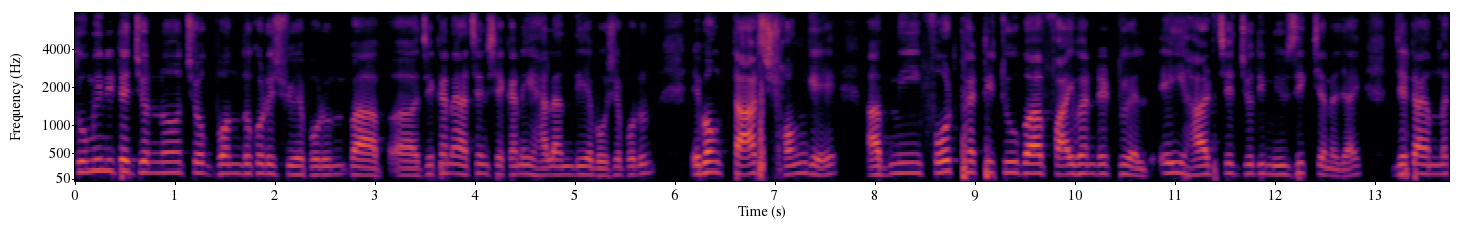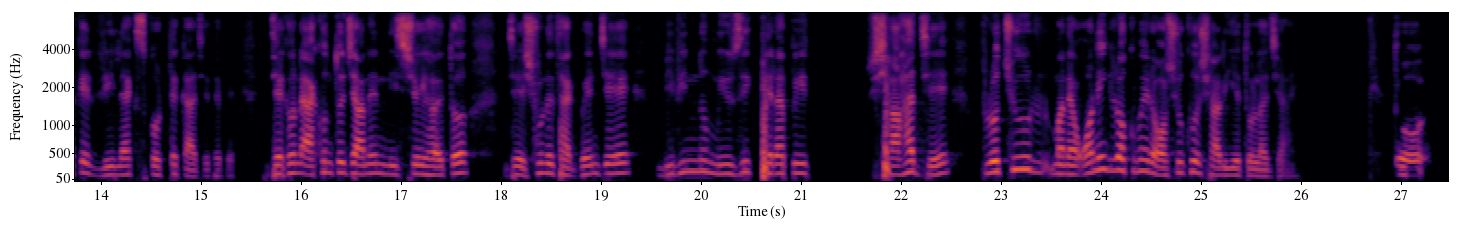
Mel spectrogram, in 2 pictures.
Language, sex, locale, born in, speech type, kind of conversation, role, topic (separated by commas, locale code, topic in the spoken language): Bengali, male, bn-IN, India, conversation, podcast, guest, দুই মিনিটে করা যায় এমন কোনো সহজ আরাম পাওয়ার কৌশল কি বলতে পারেন?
